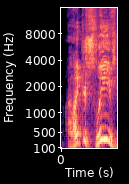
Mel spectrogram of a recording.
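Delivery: very high, squeaky put-on character voice. Attempting an impression the speaker admits is poor: Napoleon voice. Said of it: "I can't do the Napoleon voice. Hold on".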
